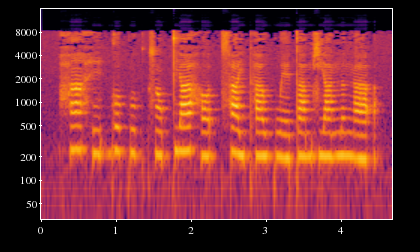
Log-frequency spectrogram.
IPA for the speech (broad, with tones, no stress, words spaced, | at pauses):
hã˦hi˨ʔ ɡo˥˧ku˨k̚t͡sɔ̃˨p̚ t̪ja˦hɔ˨t̚ t͡sʰa˥˧jpʰa˧w kwe˨˩t̪a˧mɕja˧ ŋə˧ŋa˨ʔ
